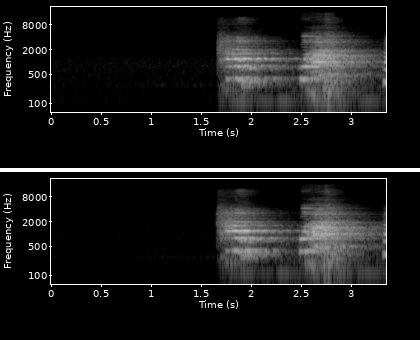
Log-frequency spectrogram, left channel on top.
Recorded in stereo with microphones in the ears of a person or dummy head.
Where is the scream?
30° right (ahead or behind), 0.9 m; by 3.4 s 65° right (ahead or behind), 1.1 m.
